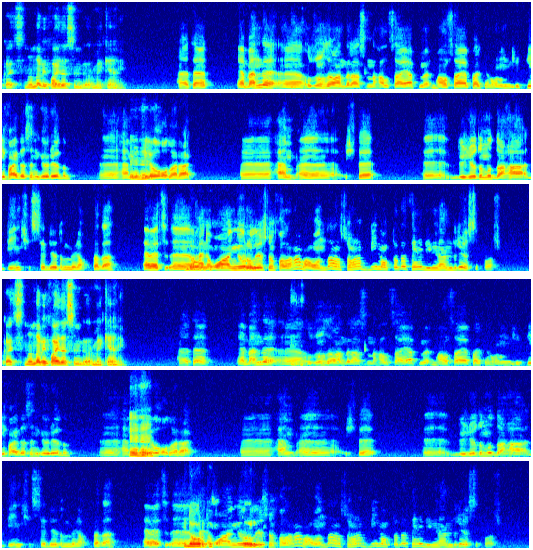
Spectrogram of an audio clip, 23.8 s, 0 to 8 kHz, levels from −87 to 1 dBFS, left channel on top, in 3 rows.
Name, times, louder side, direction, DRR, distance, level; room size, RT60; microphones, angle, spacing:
voice 1, 0.0-1.8 9.8-10.2 18.6-19.1 19.5-19.7, right 5 dB, 65° right, 0.4 m, -19 dB
voice 2, 2.6-3.1 3.5-9.0 9.4-10.8 11.5-13.5 14.2-17.5 18.0-23.2, left 6 dB, 85° left, 0.4 m, -24 dB
3.7 x 3.2 x 2.8 m
head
